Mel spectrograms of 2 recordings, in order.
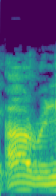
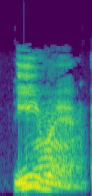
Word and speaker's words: Iran: I'm pronouncing it wrong. It they don't say Iran. They say Iran.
